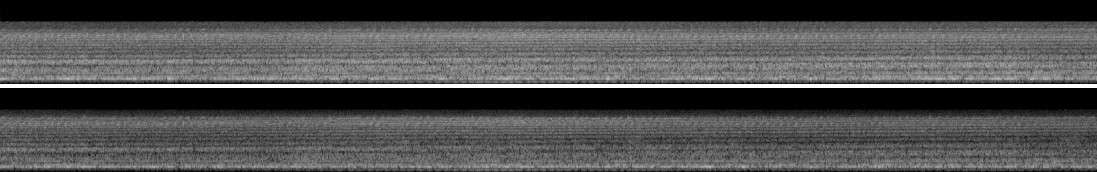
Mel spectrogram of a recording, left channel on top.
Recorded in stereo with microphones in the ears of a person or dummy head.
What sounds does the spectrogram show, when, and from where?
0.0 s a drone: 30° left (ahead or behind); by 11.0 s 50° left (ahead or behind)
